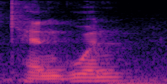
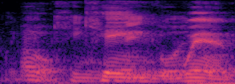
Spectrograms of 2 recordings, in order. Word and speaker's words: Kinguin: seller terms of service kenguan kinguin spell it uh king uin king win i thought it was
